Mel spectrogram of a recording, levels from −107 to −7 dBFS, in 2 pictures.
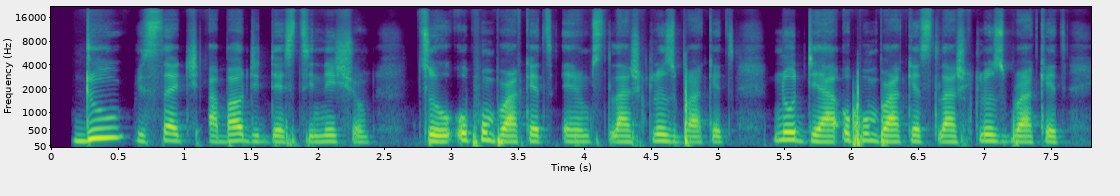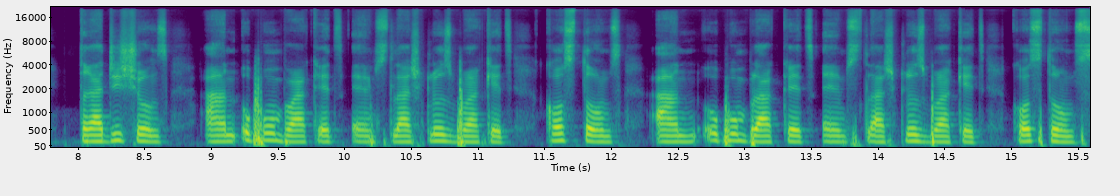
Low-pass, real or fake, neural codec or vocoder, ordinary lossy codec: none; fake; autoencoder, 48 kHz, 128 numbers a frame, DAC-VAE, trained on Japanese speech; none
